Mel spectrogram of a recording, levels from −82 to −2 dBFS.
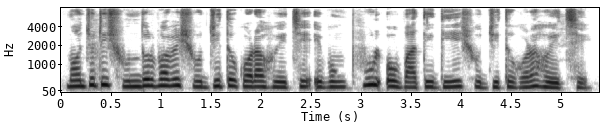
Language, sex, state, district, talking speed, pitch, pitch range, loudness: Bengali, female, West Bengal, Alipurduar, 145 wpm, 200 Hz, 185-215 Hz, -14 LUFS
